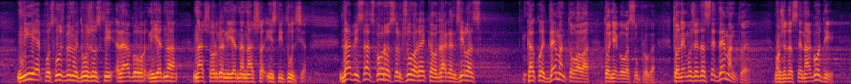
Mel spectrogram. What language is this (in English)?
Serbian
